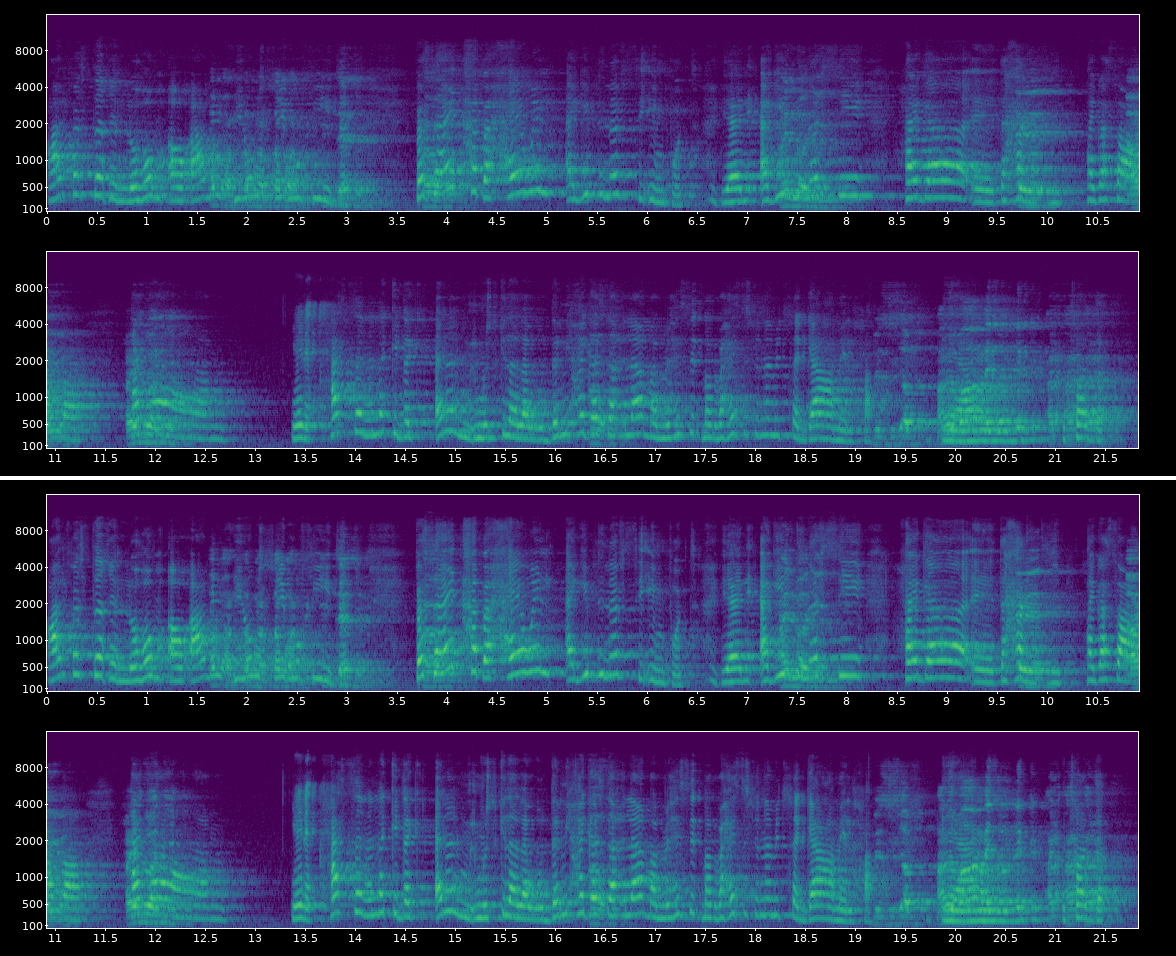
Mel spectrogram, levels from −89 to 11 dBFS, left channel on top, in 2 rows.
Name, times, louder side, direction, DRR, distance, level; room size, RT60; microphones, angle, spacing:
voice 1, 0.0-3.0 3.7-10.1 10.4-11.3 11.8-12.7 13.4-19.2 19.9-20.6 21.2-21.5, right 3 dB, 90° right, 6 dB, 1.3 m, -25 dB
voice 2, 1.6-3.2 3.8-3.9 7.3-7.8 9.7-10.0 10.8-11.1 11.7-12.2 16.3-16.5 19.2-21.5, right 2 dB, 40° right, 2 dB, 4.5 m, -27 dB
27.0 x 24.0 x 8.9 m, 1.2 s
head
